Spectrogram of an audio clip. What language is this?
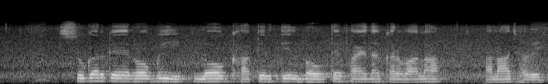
Bhojpuri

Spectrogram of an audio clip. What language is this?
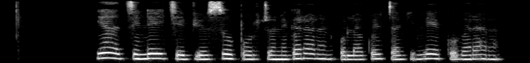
Kalenjin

